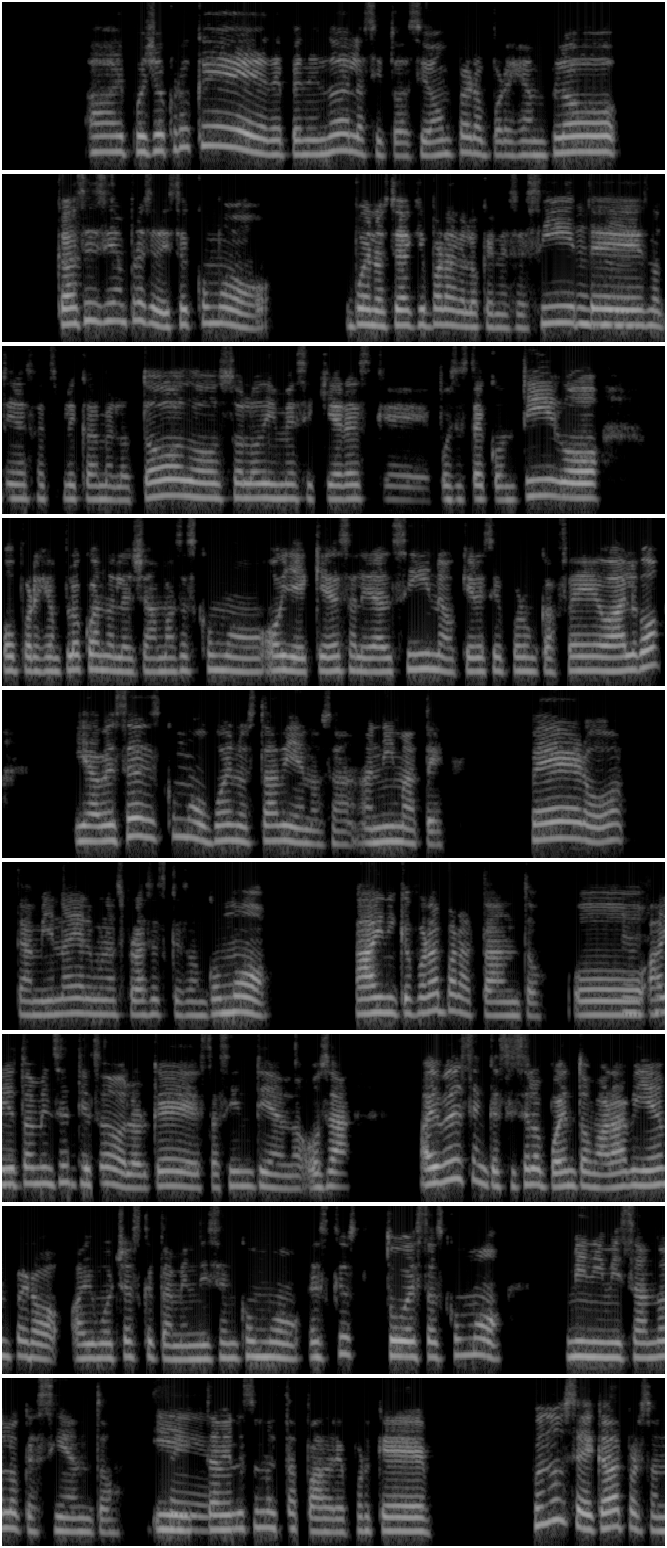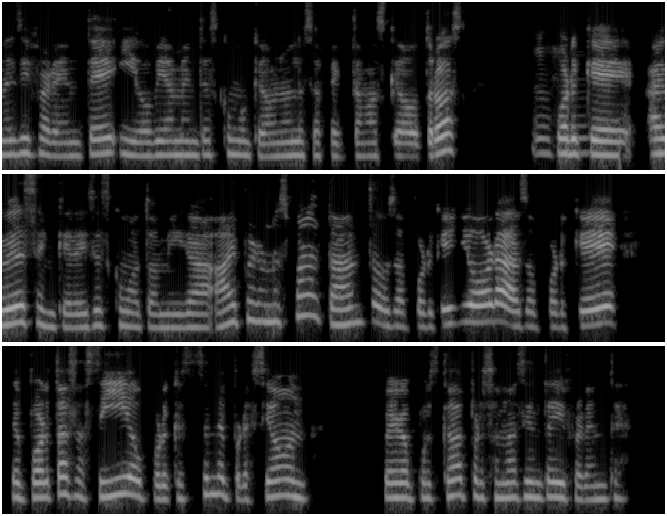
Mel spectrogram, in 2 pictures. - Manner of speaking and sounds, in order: put-on voice: "Ay, pero no es para … estás en depresión?"
- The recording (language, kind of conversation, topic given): Spanish, podcast, ¿Cómo ayudas a un amigo que está pasándolo mal?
